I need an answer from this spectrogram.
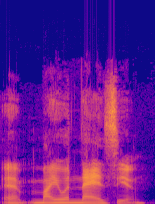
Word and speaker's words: mayonnaise: Don't read the A there. Mayonnaise.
